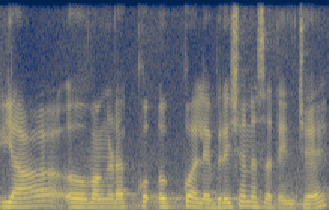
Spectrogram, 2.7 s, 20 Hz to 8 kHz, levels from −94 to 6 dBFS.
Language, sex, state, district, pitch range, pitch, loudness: Konkani, female, Goa, North and South Goa, 155-175 Hz, 165 Hz, -14 LUFS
